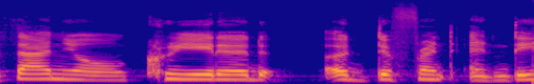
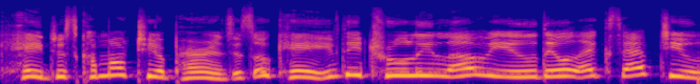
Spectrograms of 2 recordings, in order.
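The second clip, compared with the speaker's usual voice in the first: higher, louder sing-song mockery; sarcastic impression of feel-good stories; mocking cliché advice; 7 semitones higher, 4 dB louder, faster than usual. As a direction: parody a preachy, cheerful advice voice. Mocking cliché coming-out story advice.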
